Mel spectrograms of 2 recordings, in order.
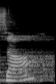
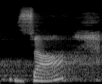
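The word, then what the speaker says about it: زاي: So this is the pronunciation of za, and za is a whistle letter. When we pronounce za, the whistle-like sound comes.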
